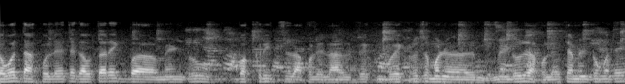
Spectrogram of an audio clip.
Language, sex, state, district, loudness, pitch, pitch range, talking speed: Marathi, male, Maharashtra, Mumbai Suburban, -18 LUFS, 120 Hz, 115-130 Hz, 180 wpm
